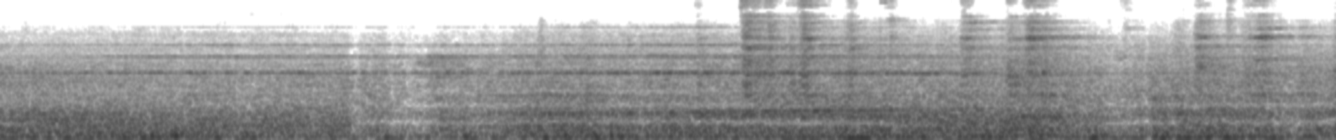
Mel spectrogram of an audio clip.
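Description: Electric multiple-unit passenger train moving slowly through the station's pointwork, with a steady whine and rail noise. From about halfway, screeching wheel squeal and clatter set in intermittently.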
